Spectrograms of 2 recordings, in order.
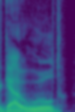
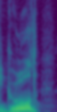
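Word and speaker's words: Goa'uld: Those are the main bad guys for most of the show, and everybody pronounces, well, there's a few different ways that they pronounce it. Sometimes they just say Gould. Oh. Sometimes they say Gauld. Gauld. And they can never establish a way to actually pronounce that the name of those guys, but which makes sense.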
